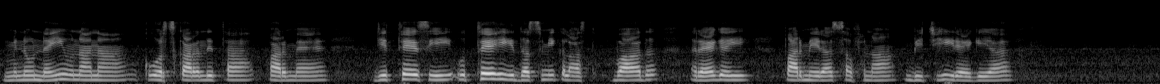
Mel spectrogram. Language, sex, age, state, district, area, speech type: Punjabi, female, 45-60, Punjab, Mohali, urban, spontaneous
